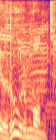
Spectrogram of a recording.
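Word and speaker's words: Roermond: bienvenue à rue au monde prononcé rue remonte petite bourgade du bord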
